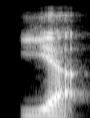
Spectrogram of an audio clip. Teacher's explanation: യ നാവിന്റെ മധ്യഭാഗം മേലെ അണ്ണാക്കിൽ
